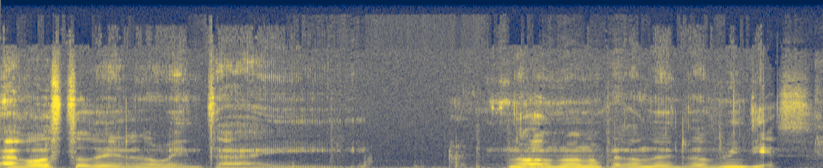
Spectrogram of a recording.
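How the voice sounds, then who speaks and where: A man talks at a very slow pace. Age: 60s. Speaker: founder of an institution for the blind. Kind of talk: interview. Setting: studio.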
